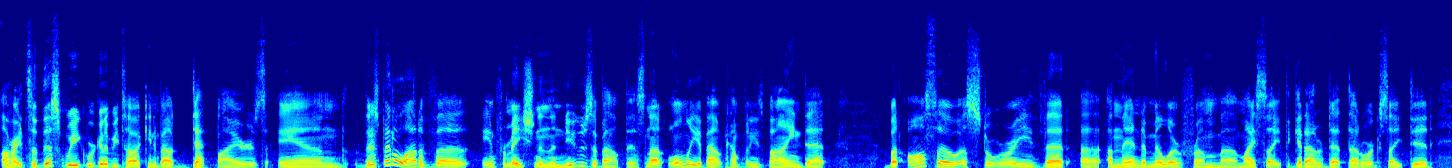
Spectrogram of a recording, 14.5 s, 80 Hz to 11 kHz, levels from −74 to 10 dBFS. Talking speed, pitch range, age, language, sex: 195 wpm, 95-125 Hz, 40-59, English, male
